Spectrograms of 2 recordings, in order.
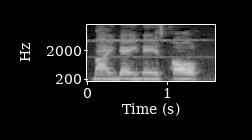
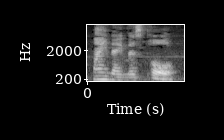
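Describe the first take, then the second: First: The voice stays flat on one pitch. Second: The voice moves up and down in pitch. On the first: The speaker calls it wrong. "I don't say" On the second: The speaker calls it right. "My voice is going up and down"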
